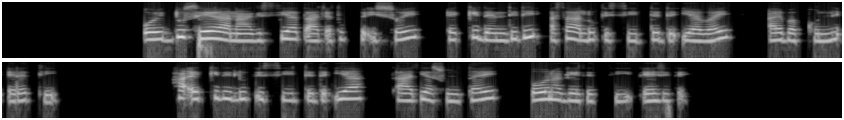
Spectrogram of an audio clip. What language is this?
Wolaytta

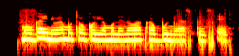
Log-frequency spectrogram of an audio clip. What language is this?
Kikuyu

